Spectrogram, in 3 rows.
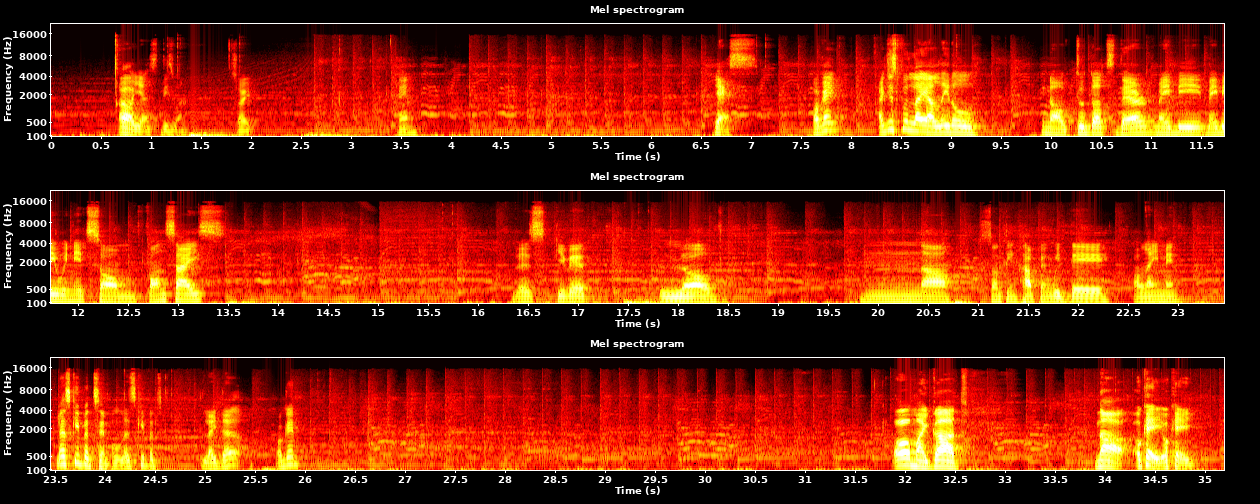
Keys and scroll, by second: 2.9 BackSpace, 3.2 super+s, 5.2 BackSpace, 5.3 1, 5.5 super+s, 14.1 shift+super+Left, 14.3 super+c, 16.4 super+v, 16.9 Left, 17.0 Left, 17.3 BackSpace, 17.7 l, 18.1 super+s, 23.8 shift+super+Right, 24.1 shift+super+Left, 24.5 BackSpace, 24.7 super+s.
